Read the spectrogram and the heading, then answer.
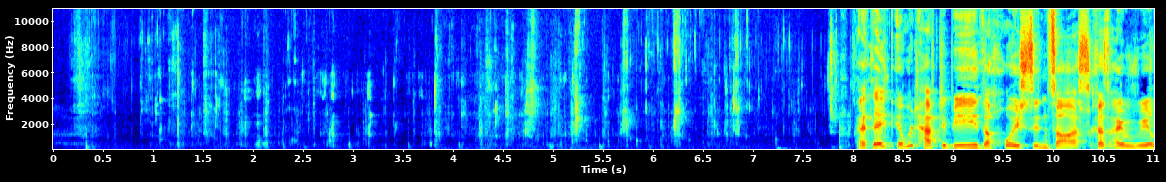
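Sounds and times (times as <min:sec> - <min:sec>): wet mouth chewing clicks: 0:00.4 - 0:08.1.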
